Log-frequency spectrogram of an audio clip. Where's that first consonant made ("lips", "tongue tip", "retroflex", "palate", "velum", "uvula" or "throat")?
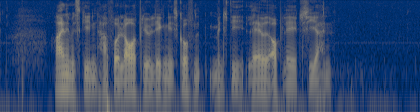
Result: uvula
